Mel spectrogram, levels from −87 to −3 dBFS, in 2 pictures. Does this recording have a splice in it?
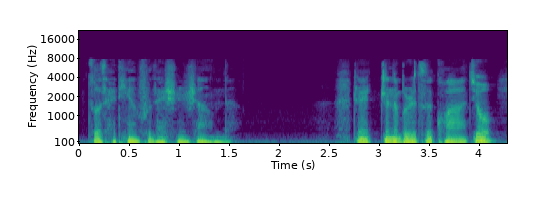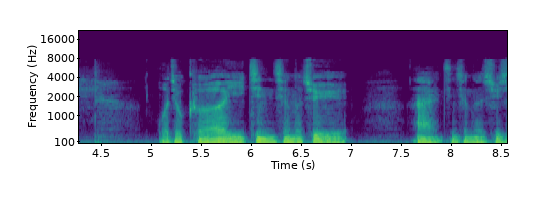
yes; 2 cuts; at 2.7 s, 4.9 s

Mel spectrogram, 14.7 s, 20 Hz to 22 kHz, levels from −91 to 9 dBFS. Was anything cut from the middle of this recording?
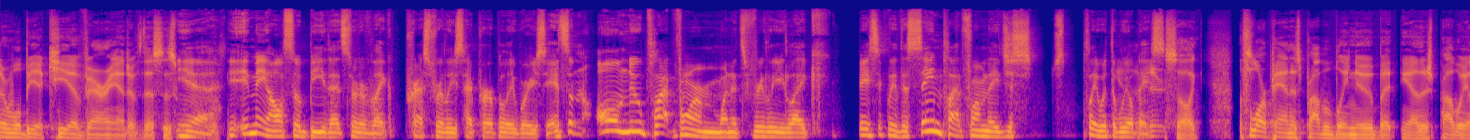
yes; 2 cuts; at 2.3 s, 11.6 s

